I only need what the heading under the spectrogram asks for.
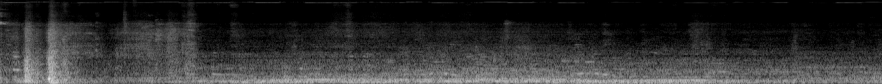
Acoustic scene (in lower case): bus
